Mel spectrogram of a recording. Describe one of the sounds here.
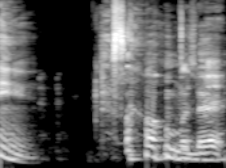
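A man talks and chuckles close to a microphone.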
